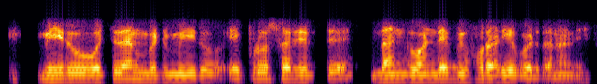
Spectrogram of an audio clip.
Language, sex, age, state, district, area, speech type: Telugu, male, 18-30, Telangana, Hanamkonda, urban, conversation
